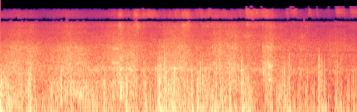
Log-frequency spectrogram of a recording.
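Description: Metro-North commuter train running past and fading away, its rumble dying down with scattered wheel clicks on the rails, plus wind on the microphone.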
